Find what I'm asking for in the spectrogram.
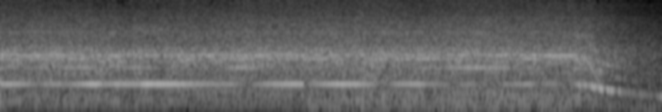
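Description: Steady, even high motor whine with a constant pitch, winding down smoothly at switch-off; vacuum running normally.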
